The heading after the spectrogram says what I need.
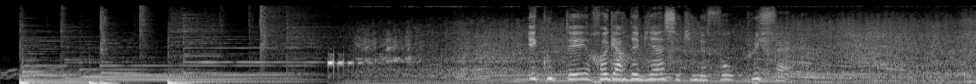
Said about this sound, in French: Les accélérations intempestives, souvent inutiles, suivi de coups de frein, entraîne une consommation d'essence excessive.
